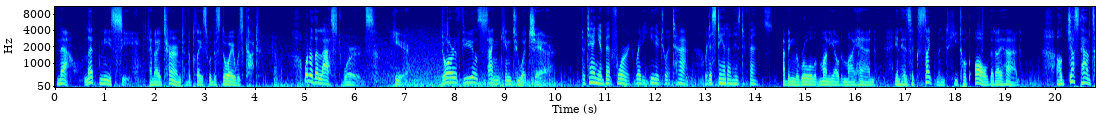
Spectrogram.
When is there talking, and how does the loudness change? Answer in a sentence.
The talking can be heard from 0.0 to 20.7 s, at a steady volume.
